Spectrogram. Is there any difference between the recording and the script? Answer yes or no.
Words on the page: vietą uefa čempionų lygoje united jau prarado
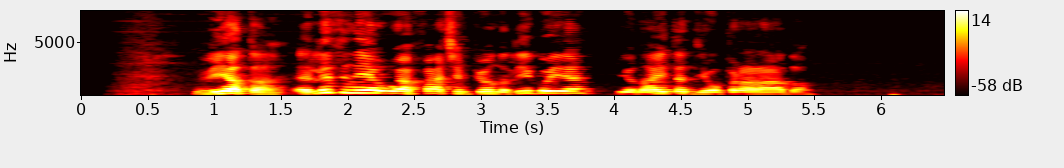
yes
